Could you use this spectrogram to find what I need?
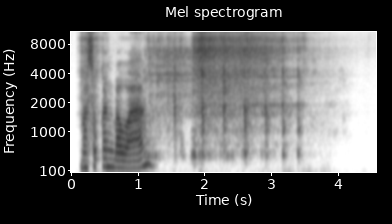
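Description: Chopped onion drops into a metal pot.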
